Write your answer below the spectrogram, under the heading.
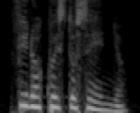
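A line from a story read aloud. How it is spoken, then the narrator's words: Flustered trembling exclamation. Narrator (Italian): esclamò, arrossendo e tremando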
